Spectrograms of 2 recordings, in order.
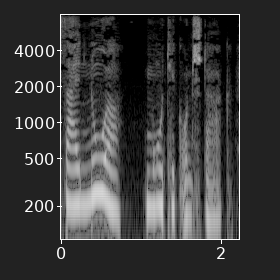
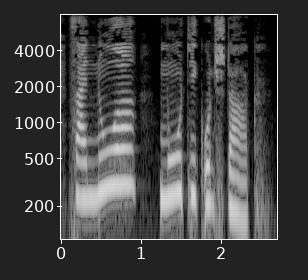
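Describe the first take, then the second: First: Said in the usual way. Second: „nur“ langsam und betont gedehnt; stress on nur. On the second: Shown as a demonstration. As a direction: das Wort „nur“ hervorheben, ruhig und langsam. (Betonung auf „nur“, langsam gesprochen) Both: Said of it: "Nur, ich betone".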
